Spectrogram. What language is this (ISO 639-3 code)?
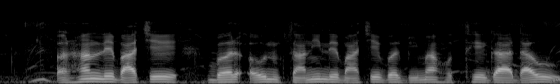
hne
